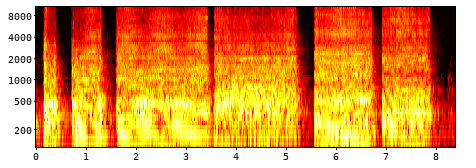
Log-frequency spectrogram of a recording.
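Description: Impact wrench hammering on a 1979 Ford rear-end job, running in six long loud bursts separated by brief pauses, close and alone without speech.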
